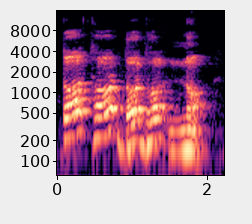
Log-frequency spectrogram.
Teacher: ये जो होता है वो दांत से बोला जाता है, इसीलिए दंत्य कहते हैं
